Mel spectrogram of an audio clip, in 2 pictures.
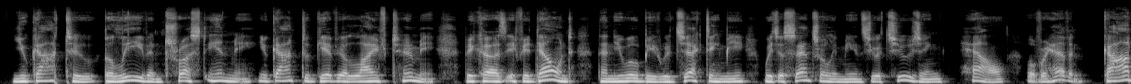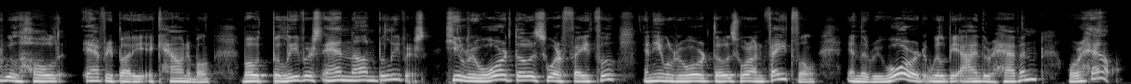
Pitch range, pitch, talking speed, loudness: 135-170 Hz, 145 Hz, 175 wpm, -17 LUFS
